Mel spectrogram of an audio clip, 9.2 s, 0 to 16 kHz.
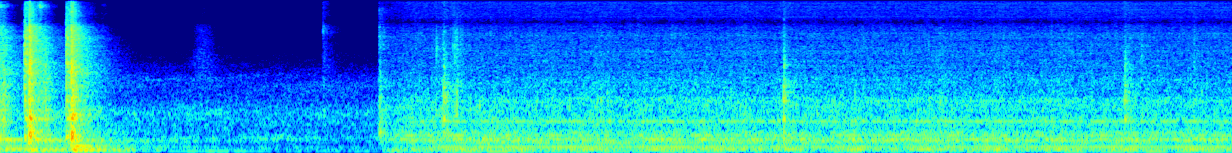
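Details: HP LaserJet P1102, previously noisy with paper jams from a broken gear, printing after a second-hand gear was fitted: a few clicks, then a steady soft whir with light regular ticking and no grinding; the gear train sounds healthy.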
